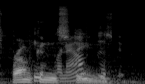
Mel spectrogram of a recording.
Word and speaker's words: Frankenstein: Young Frankenstein. Yes, Frankenstein. He pronounces it Frankenstein, but it's Young Frankenstein. Yes. It is Young Frankenstein. There's a difference.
